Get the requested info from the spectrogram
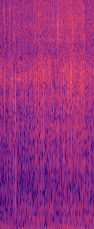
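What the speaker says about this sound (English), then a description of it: "Look so at those sizzles" Bacon strips sizzle and crackle in a hot frying pan at breakfast, a dense bright hiss with scattered pops heard up close at moderate level and no talking.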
